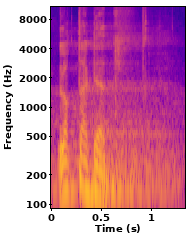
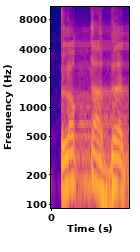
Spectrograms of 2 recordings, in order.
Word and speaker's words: Loktabat: Loktadat. Loktadat. Loktabat. Oh, kebalik bacanya.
